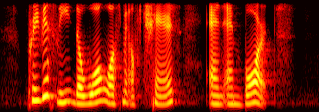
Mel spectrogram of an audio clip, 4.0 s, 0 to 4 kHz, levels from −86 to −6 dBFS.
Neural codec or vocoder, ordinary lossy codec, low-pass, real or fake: none; none; 3.6 kHz; real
